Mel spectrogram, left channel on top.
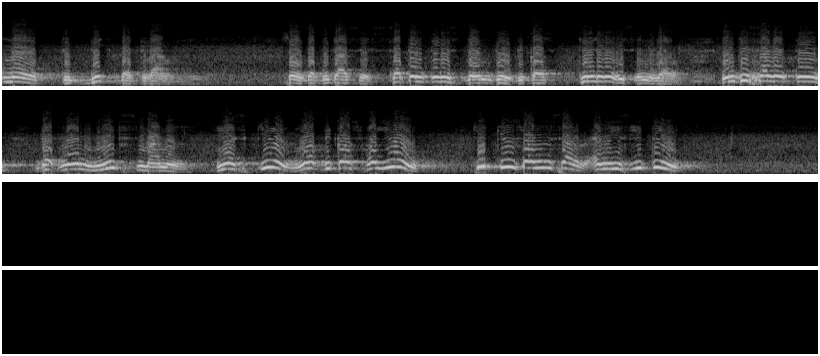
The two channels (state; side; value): silent; right; digital silence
